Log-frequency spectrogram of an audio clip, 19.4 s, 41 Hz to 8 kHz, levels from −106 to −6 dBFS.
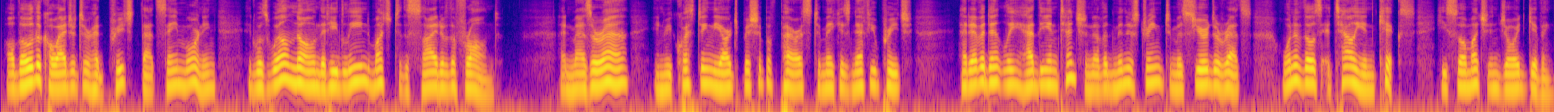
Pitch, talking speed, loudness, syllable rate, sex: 140 Hz, 175 wpm, -19 LUFS, 5.3 syllables/s, male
